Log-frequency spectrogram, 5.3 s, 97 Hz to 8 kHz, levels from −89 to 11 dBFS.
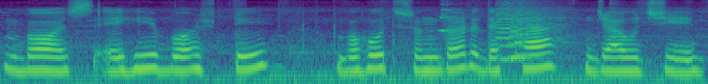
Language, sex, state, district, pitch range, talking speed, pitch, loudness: Odia, female, Odisha, Malkangiri, 195-220 Hz, 70 wpm, 205 Hz, -16 LUFS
